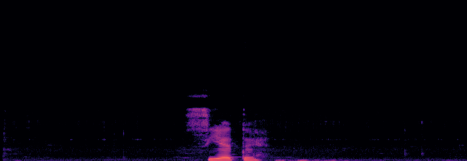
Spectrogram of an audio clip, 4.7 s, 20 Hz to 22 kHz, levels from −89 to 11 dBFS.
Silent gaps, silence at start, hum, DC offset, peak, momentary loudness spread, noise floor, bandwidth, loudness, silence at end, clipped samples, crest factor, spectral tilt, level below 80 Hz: none; 1.9 s; none; under 0.1%; -12 dBFS; 26 LU; -75 dBFS; 9.4 kHz; -29 LUFS; 1.6 s; under 0.1%; 24 dB; -5.5 dB/octave; -82 dBFS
